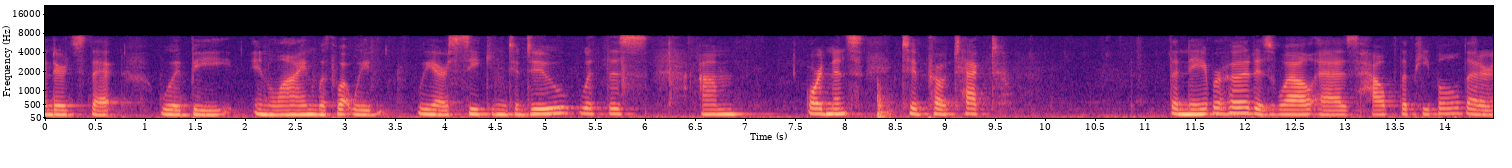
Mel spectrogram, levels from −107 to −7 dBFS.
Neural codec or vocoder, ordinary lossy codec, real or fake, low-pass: none; MP3, 48 kbps; real; 7.2 kHz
